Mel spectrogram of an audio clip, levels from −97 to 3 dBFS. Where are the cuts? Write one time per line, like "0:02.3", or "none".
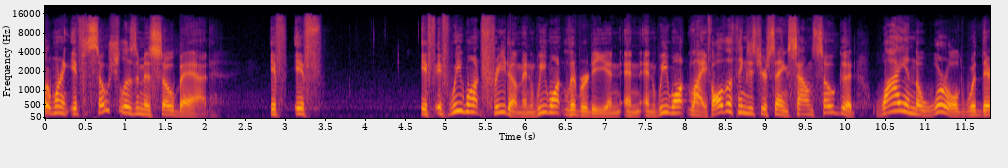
none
